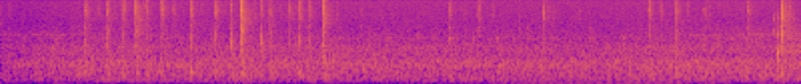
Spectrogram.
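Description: Fingers typing on a computer keyboard, a fast irregular stream of close clicky keystrokes over a low steady background hum, with no talk.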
